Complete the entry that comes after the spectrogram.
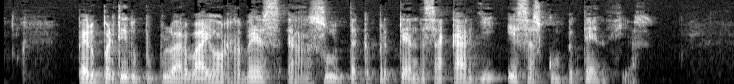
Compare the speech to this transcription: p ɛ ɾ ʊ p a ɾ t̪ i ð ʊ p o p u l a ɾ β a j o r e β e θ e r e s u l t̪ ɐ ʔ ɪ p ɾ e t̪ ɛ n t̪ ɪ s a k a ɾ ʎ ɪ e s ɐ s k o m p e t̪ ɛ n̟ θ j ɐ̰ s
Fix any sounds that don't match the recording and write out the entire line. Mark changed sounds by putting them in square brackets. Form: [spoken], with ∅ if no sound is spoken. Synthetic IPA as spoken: p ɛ ɾ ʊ p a ɾ t̪ i ð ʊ p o p u l a ɾ β a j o r e β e [s] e r e s u l t̪ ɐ [k] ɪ p ɾ e t̪ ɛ n [d̪] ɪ s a k a ɾ ʎ ɪ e s ɐ s k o m p e t̪ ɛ n̟ θ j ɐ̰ s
